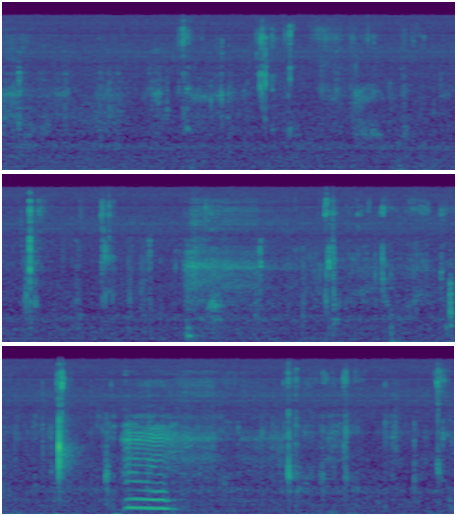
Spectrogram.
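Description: Close-up chewing and biting of chicken kabob, with scattered small mouth clicks. About ten seconds in comes a short hummed "mm", the loudest sound.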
